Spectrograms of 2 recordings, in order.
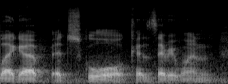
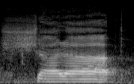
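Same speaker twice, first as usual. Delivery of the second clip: put-on higher, louder child's snap; five-year-old daughter; 8 semitones higher, 5 dB louder than usual. Daughter tells her dad to shut up, high and loud. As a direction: do the little girl telling dad off. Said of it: "she's like".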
